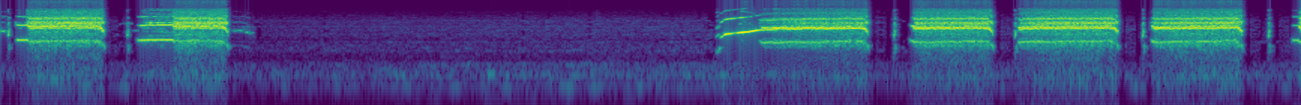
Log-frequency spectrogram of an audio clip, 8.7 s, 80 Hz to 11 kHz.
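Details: Peregrine falcons at the Termika Żerań nest in Warsaw, Poland, on 15 August 2022, an adult bringing food to a young bird: two harsh, harmonic screams, a pause of near silence, then a rising note and a run of loud repeated screeches.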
